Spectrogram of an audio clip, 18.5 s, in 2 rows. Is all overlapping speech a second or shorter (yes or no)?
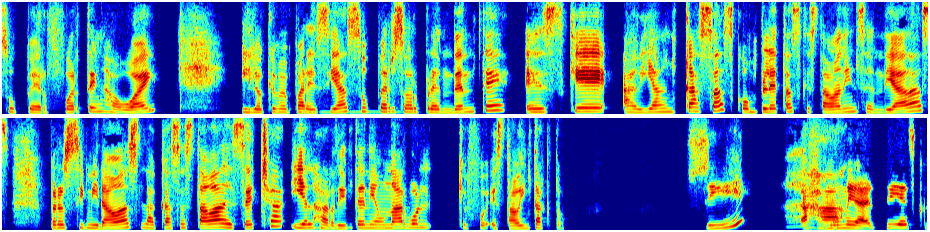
no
